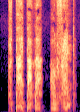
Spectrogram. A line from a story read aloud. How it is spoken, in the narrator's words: she whispered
